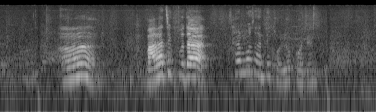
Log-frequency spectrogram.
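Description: A young woman speaks brightly up close.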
